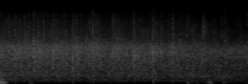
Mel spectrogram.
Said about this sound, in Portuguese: Dá uma salva de palmas aí para Jesus.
